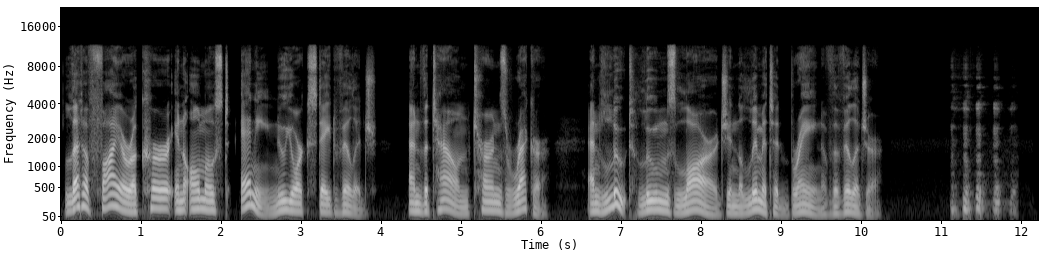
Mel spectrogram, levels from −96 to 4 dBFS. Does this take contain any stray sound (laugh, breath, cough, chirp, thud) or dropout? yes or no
yes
